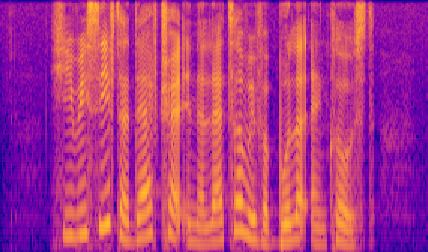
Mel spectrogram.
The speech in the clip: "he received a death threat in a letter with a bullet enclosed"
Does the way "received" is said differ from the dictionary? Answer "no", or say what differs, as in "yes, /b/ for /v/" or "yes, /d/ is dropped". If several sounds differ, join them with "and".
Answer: no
